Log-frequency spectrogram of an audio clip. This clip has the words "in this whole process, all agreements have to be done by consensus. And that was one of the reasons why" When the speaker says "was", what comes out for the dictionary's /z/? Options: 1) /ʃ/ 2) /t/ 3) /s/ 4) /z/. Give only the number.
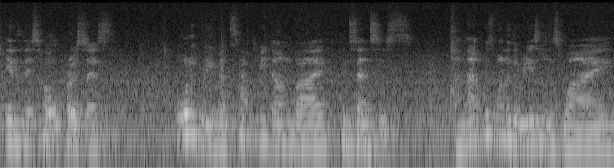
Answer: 4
